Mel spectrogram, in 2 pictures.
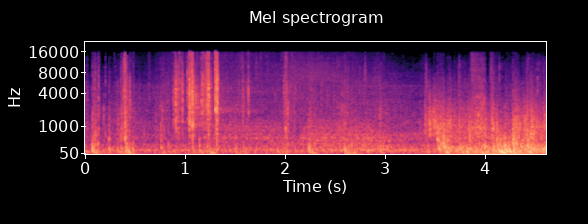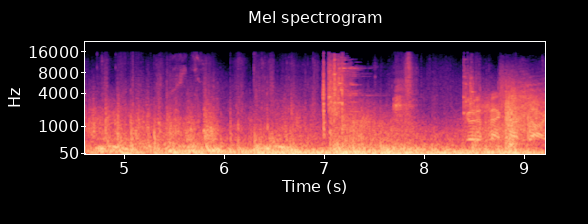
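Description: Airstrike explosions in Call of Duty Modern Warfare 2: a few scattered clicks and thumps, then heavy booming blasts that swell into a loud, sustained rumble lasting several seconds.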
